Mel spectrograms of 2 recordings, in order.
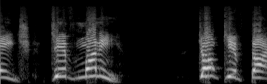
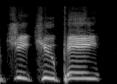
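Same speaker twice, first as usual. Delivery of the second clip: normal talking voice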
